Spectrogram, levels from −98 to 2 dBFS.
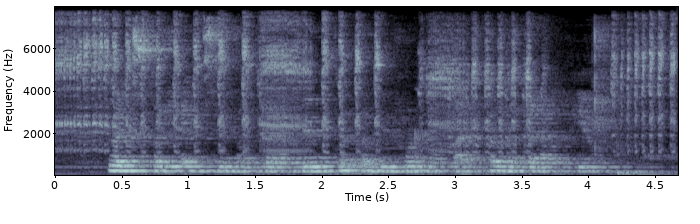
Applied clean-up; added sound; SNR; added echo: none; Bird vocalization, bird call, bird song; 8 dB; reverberation time 0.9 s.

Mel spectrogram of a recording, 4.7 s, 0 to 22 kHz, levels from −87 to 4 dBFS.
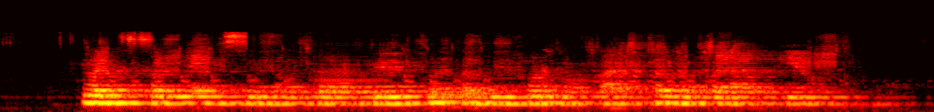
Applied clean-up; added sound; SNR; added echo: neural separator model SepFormer DNS4.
